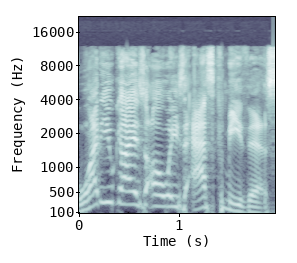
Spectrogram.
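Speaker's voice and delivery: put-on snarky voice. Retelling how Ryan Cohen answered questions about his plan: imitating Ryan Cohen being snarky. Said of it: "got real snarky about it".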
